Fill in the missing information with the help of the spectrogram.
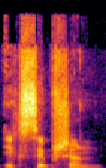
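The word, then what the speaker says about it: exception: টি আই ও এন এটার উচ্চারণ হবে সান। দেখো সন্নয় আর সান নয় মাঝামাঝি একটা সাউন্ড সান। বাকি শব্দগুলো দেখো অবশ্যই বুঝতে পারবে। তো এক্স সেশন এক্সেপশন এক্সেপশন শব্দের অর্থ ব্যতিক্রম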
